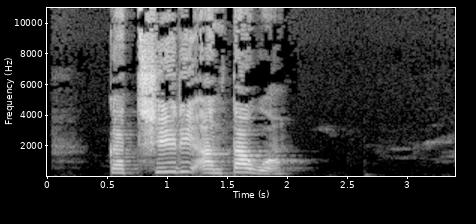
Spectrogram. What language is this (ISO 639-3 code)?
cpy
